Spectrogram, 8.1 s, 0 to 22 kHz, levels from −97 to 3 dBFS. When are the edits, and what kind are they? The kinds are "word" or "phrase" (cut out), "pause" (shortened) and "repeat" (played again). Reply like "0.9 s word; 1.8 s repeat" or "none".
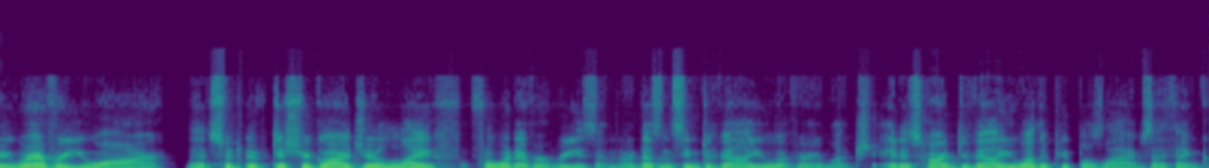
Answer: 1.2 s pause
